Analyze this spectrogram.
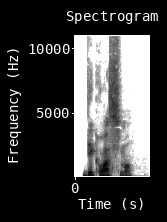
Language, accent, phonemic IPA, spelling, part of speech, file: French, Canada, /de.kʁwas.mɑ̃/, décroissements, noun, LL-Q150 (fra)-décroissements.wav
- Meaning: plural of décroissement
